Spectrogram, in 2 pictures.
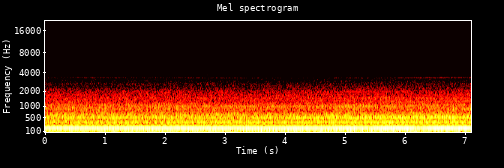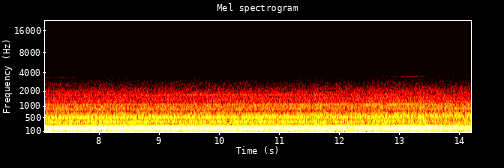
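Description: A 1983 Porsche 911 with the 3.2 engine pulls steadily at half throttle, climbing uphill in fifth gear toward 80, producing a loud, continuous in-cabin drone with a steady low hum and no talking.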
